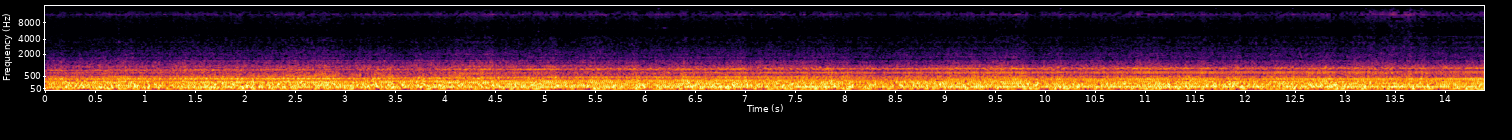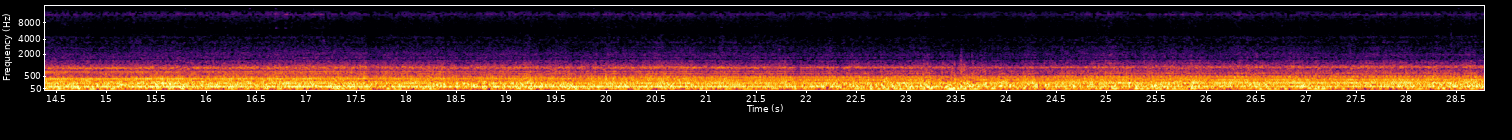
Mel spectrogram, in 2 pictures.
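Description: Motorcycle engine running at a steady cruise, its pitch rising slightly over the first several seconds, with wind rushing over the camera microphone.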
